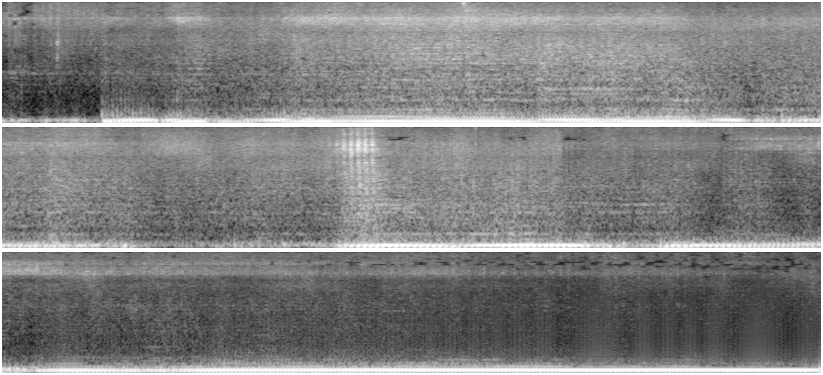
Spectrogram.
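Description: An old car's original engine idles and revs with a deep, throbbing rumble, dipping briefly midway before settling back into a steady low drone, close and loud.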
